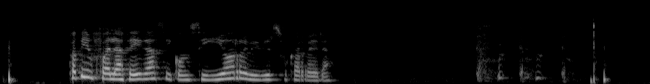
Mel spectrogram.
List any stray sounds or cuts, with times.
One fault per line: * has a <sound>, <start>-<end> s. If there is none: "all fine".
* has a cough, 4.7-5.8 s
